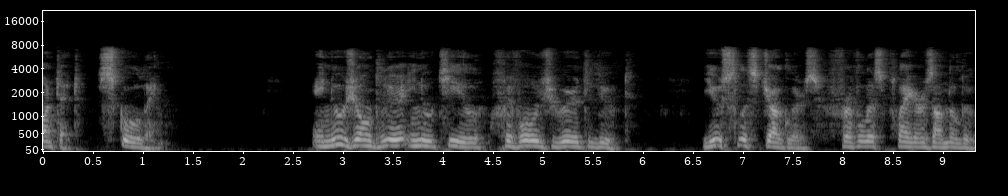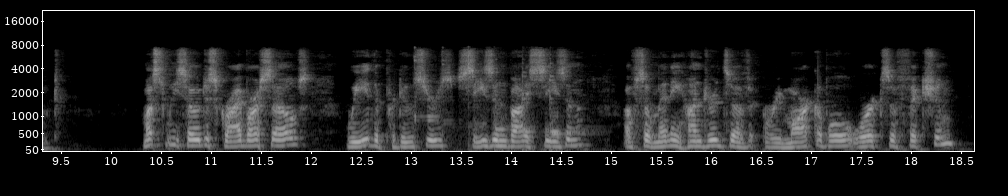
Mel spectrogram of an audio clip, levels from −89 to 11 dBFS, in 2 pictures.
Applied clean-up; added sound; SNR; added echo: neural separator model SepFormer DNS4.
